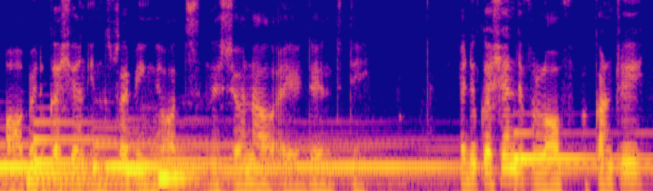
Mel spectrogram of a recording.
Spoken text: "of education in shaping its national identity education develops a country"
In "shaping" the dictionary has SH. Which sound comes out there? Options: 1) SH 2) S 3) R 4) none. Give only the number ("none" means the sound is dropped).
2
